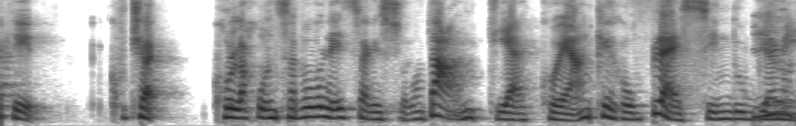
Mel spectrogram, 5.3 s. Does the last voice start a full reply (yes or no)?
yes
